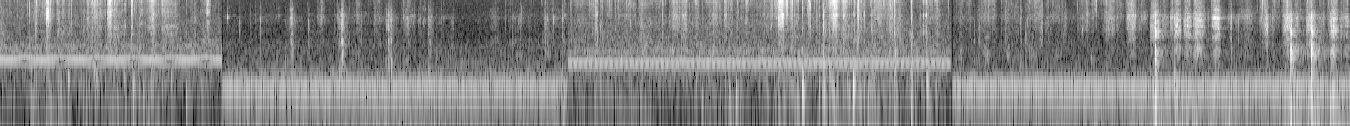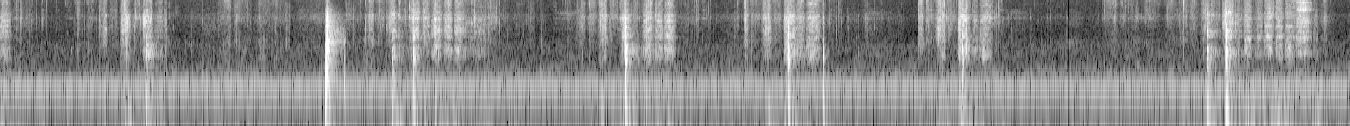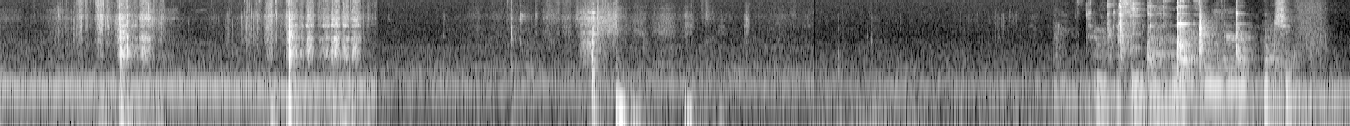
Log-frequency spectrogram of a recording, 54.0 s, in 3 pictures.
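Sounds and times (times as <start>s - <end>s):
bamboo mat rustling: 0.0s - 3.0s
steady low hum: 0.0s - 54.0s
knife rasping through food: 7.6s - 18.3s, 23.0s - 24.6s, 25.8s - 27.1s, 27.9s - 29.2s, 30.3s - 31.4s, 33.6s - 35.6s, 39.3s - 41.0s.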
